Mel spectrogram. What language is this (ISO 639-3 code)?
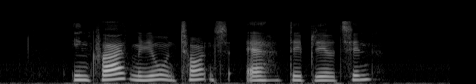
dan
